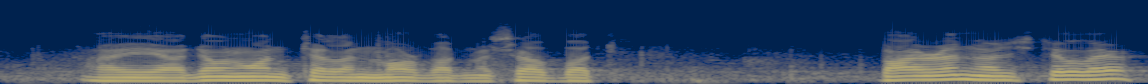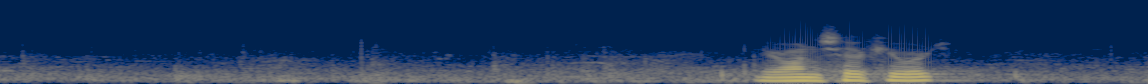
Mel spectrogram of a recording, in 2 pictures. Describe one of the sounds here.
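An elderly man speaks slowly into a microphone, heard over a loudspeaker in a large hall.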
